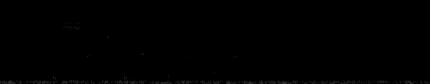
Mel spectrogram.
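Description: Near silence: a coloured pencil faintly scratching on paper, in quick short shading strokes near the end, with a brief faint whispered murmur about a second in.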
